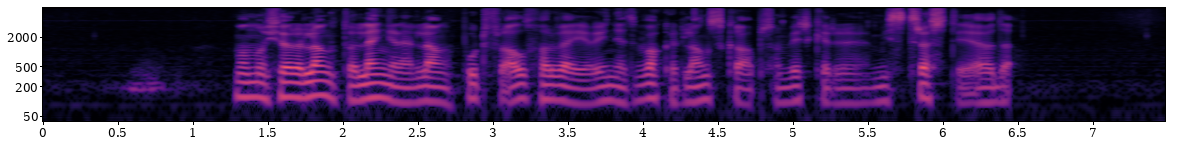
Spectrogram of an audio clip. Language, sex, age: Norwegian, male, 21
